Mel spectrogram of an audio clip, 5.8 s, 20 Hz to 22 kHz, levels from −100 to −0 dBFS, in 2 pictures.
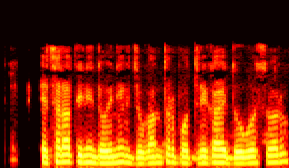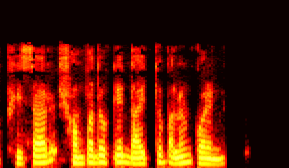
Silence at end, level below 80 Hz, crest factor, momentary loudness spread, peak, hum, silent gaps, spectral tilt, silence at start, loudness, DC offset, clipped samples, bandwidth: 0.65 s; -56 dBFS; 16 dB; 6 LU; -2 dBFS; none; 0.18-0.38 s; -7.5 dB/octave; 0.1 s; -18 LUFS; under 0.1%; under 0.1%; 7.6 kHz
